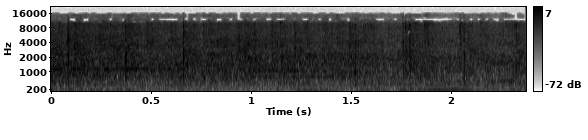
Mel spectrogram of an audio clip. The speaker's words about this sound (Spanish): Señores, qué bueno, gracias por estar aquí. Gracias, un aplauso bien fuerte, bien fuerte, bien fuerte.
